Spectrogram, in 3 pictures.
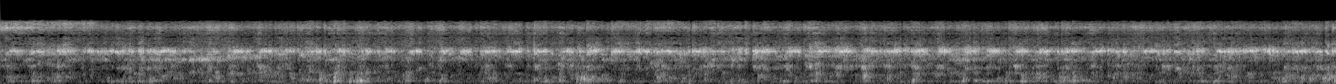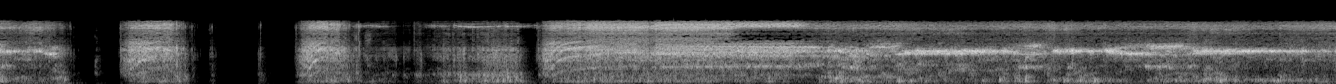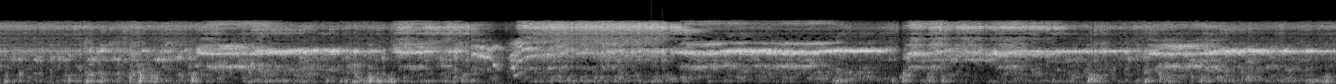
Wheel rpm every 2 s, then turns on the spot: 230, 230, 230, 230, 230, 230, 180, 30, 20, 150, 210, 220, 230, 230, 230, 160, 220, 230, 230, 230.
14-18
